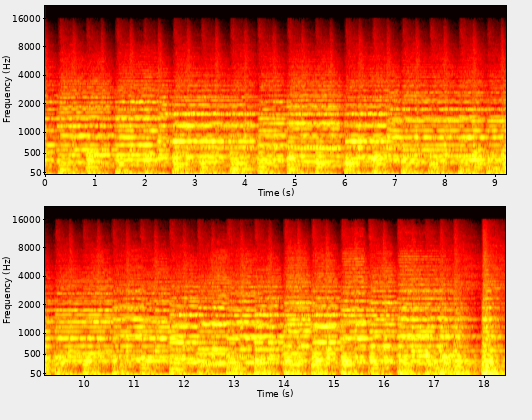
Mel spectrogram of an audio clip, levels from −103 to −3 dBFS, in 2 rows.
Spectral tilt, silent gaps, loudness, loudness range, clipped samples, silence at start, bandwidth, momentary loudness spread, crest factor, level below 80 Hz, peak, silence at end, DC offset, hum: -5.5 dB/octave; none; -23 LUFS; 3 LU; under 0.1%; 0 s; 15 kHz; 4 LU; 18 dB; -32 dBFS; -4 dBFS; 0 s; 2%; none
